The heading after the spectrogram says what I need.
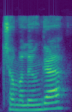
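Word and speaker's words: Chomolungma: Chumalonga is is means the mother goddess earth is is what the Tibetans name.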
